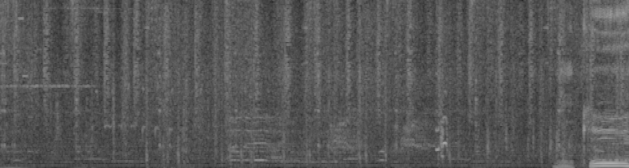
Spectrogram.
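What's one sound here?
Footsteps run through grass and leaves.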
